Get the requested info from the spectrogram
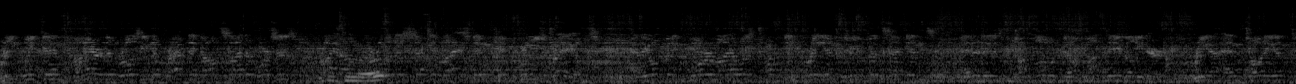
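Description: Horse-race commentary from a television broadcast: the announcer's continuous race call heard through the TV's speaker in a small room.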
